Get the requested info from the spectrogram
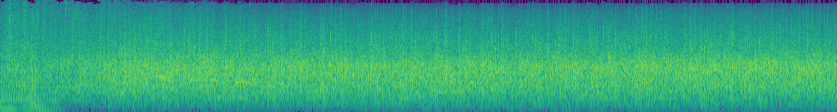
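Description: Audience applauding steadily after a song ends; the last notes of the backing music stop about half a second in.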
